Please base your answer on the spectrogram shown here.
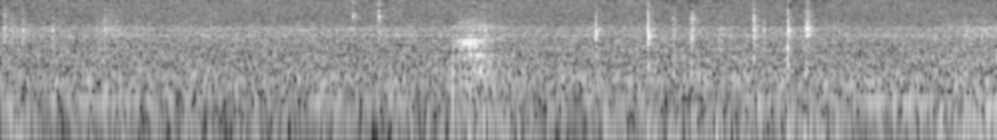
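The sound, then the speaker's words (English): Keys on a computer keyboard are tapped while a search term is typed into a website: a faint, sparse handful of light clicks over a low, steady hiss. “And so you can come up here and just type in”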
